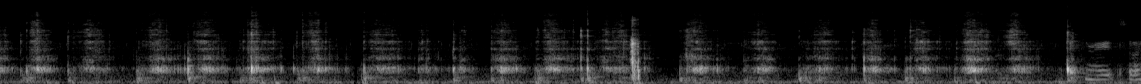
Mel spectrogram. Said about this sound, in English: we're just going to toast these peanuts and let them get all this good flavor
